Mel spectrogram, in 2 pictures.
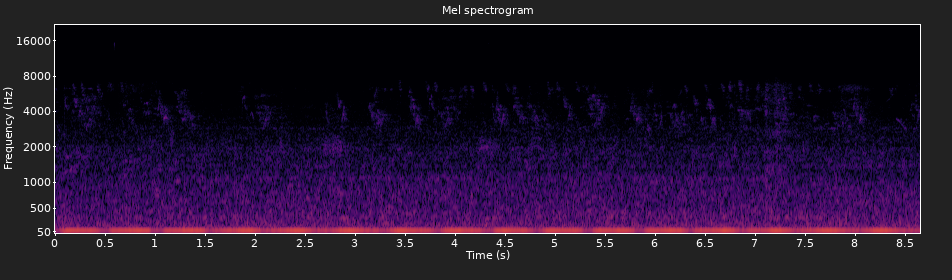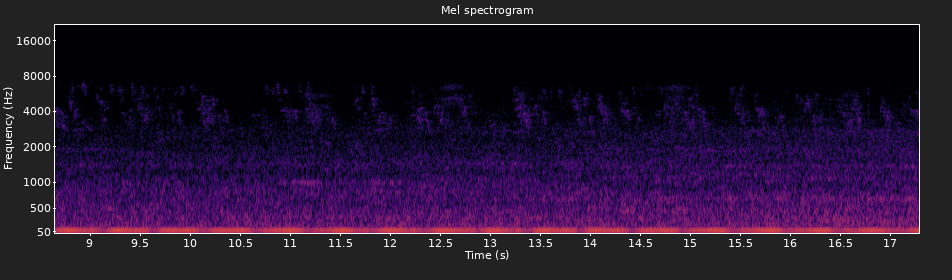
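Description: Birds chirping and calling over a steady low hum that pulses evenly, about two to three times a second.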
